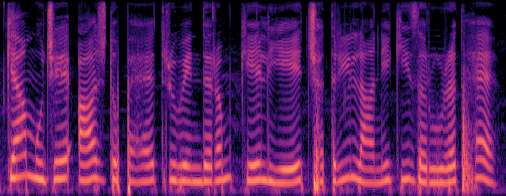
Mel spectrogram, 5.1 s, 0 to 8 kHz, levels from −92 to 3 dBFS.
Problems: background sounds at intervals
